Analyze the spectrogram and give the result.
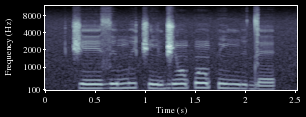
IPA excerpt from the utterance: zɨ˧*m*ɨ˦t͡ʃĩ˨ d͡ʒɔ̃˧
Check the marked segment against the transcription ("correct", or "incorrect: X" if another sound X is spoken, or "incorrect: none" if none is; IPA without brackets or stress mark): correct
